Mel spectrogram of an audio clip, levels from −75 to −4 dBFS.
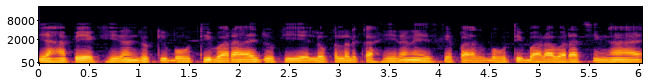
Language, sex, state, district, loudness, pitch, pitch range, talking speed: Hindi, male, Haryana, Rohtak, -16 LUFS, 115 Hz, 115-120 Hz, 230 wpm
